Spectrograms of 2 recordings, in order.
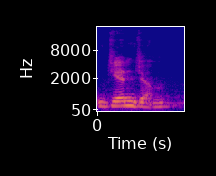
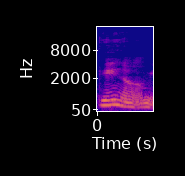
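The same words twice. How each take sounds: First: The word starts with a soft J sound. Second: The word starts with a hard G sound. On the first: The speaker calls it wrong. "they they pronounced this gin, gingham, gingham or something" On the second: The speaker calls it right. "Like it's gingham, you know?"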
